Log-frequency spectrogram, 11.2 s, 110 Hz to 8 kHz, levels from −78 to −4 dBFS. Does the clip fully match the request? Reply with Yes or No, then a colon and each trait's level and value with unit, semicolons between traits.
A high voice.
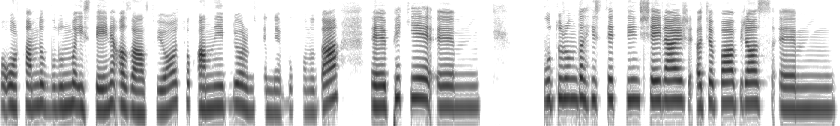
Yes: high, 220 Hz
